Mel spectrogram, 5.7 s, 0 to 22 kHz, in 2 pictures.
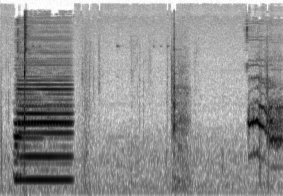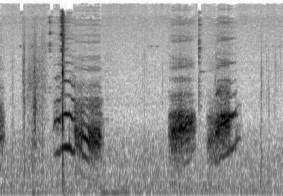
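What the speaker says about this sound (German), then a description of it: "So, wir hupen da." A car horn honks in The Sims 3, one long steady blast at the start, then several shorter, wavering honks in pairs later, fairly near over a quiet background.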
